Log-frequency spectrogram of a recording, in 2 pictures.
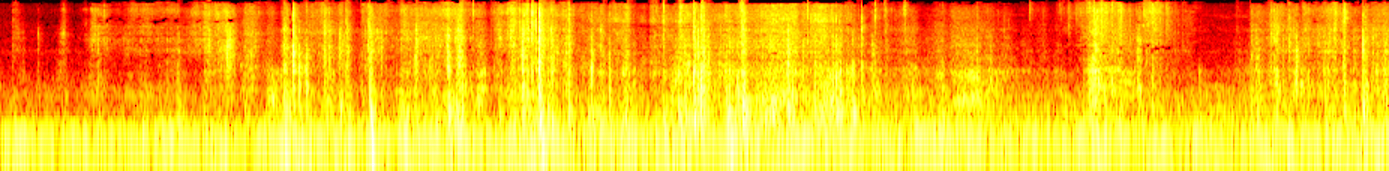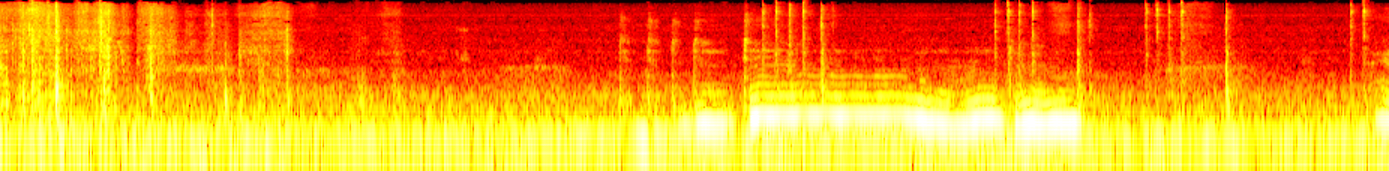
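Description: Typing on a computer keyboard: a quick run of key clicks for about ten seconds, then only a few scattered clicks. Later a man hums briefly on one note that dips and comes back, for about two seconds.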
